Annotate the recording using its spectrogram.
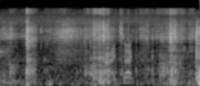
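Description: Faint, distant talk with a light rustle and a few soft clicks between the words.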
